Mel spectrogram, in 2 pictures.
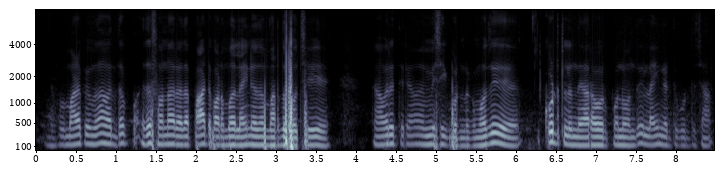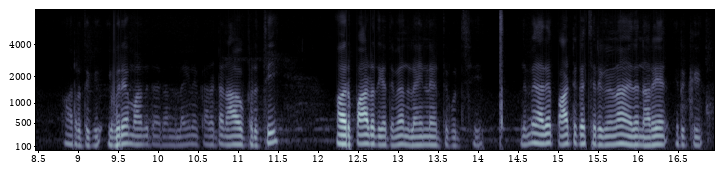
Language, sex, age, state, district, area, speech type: Tamil, male, 18-30, Tamil Nadu, Tiruvannamalai, urban, spontaneous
